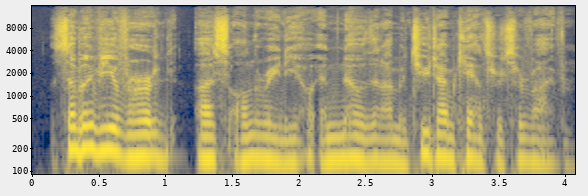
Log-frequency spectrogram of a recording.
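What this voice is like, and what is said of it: Weak, impaired voice. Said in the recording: “my voice is what it is ... my voice is not working ... my voice takes so long to get back”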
